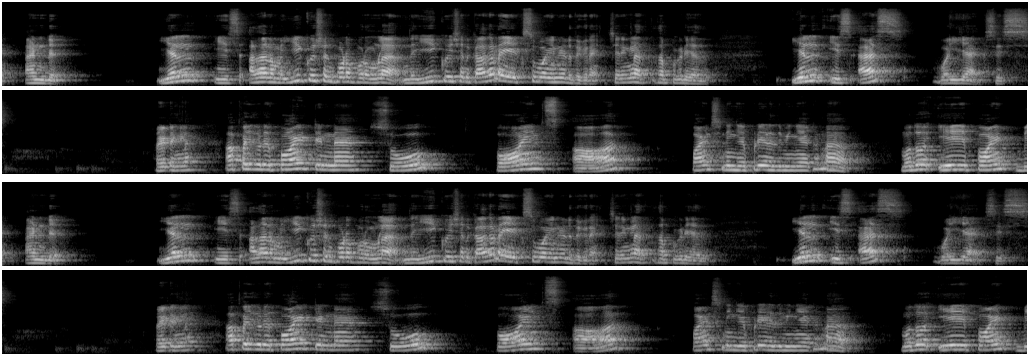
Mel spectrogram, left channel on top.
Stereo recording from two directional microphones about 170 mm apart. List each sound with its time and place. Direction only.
0.2 s a man's voice: 40° left (ahead or behind)
12.4 s a man's voice: 50° left (ahead or behind)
